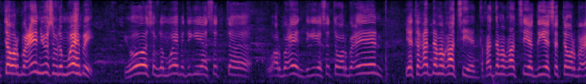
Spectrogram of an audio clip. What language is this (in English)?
Arabic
